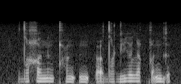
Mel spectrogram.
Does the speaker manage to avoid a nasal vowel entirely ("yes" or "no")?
yes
